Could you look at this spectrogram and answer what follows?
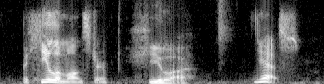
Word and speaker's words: Gila: And it's pronounced Gila, the Gila Monster. Gila.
